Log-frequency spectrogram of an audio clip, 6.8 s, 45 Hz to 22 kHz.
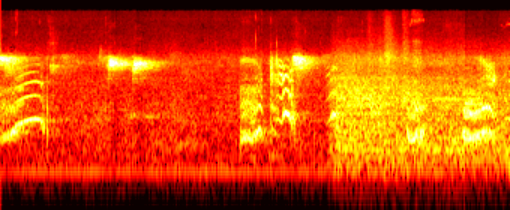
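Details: Dafu, a 2-year-old female Maine Coon cat, gives a series of drawn-out, wavering meows, demanding attention and caresses.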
